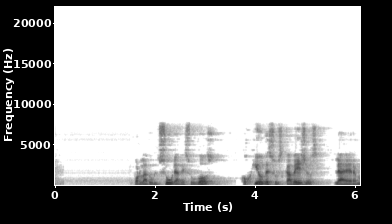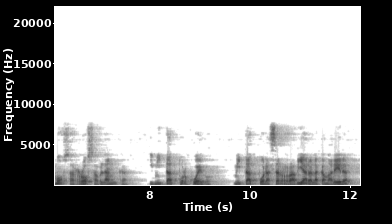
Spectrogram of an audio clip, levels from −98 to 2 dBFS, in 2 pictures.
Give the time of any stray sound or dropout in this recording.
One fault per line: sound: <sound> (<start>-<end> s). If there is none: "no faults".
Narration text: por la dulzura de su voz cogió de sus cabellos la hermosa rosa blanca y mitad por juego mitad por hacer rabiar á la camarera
no faults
